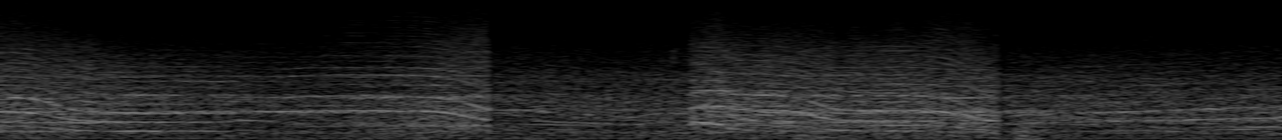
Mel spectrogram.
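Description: Racing car engines whine at high revs and drop in pitch as the cars brake and pass by.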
